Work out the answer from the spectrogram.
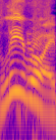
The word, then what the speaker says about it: LeRoy: It's Leroy, baby. You gota You gota have that emphasis on the Lee.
